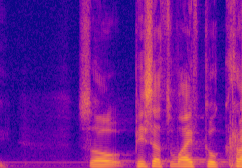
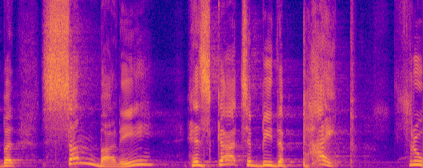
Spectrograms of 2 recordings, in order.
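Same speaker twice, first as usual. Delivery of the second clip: higher, louder sermon peak; preaching at full force; 8 semitones higher, 6 dB louder than usual. Acted. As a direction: drive it home to the congregation. Preaching climax.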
